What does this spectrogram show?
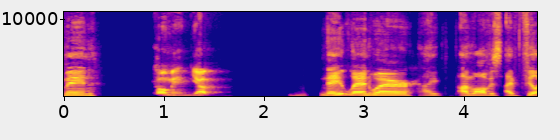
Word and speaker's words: Landwehr: was it come in cole man yup nate landwehr i i'm obviously i feel like i'm mispronouncing that name well you got it land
